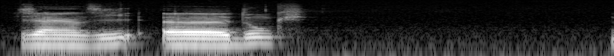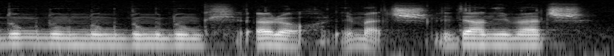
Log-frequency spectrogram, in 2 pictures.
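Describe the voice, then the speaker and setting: Here a young male YouTuber rambles excitedly over a football management let's-play, poking fun at himself as he reasons things out. He speaks slowly in a smooth, mid-range voice.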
